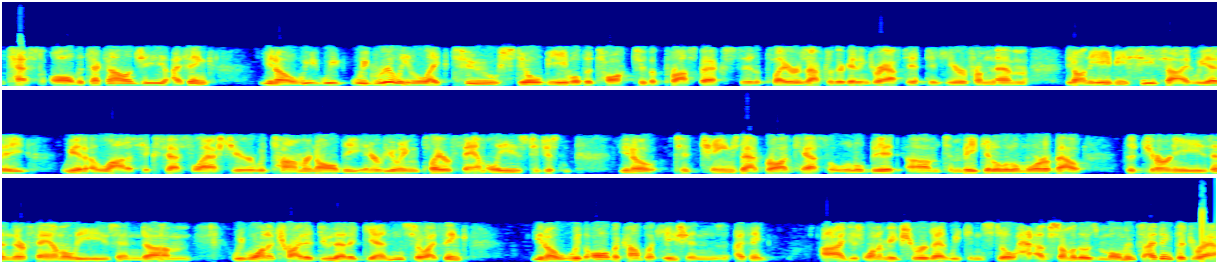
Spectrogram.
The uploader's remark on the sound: NFL Draft teleconference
